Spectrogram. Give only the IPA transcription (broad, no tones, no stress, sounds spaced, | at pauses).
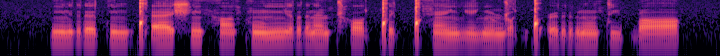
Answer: ĩ r ə t ĩ ǃʼ æ ʃ ĩ h ɑ̃ k ũ ɲ ʌ r æ̃ ʈʰ ɔ ǃ ɪ ǃʰ ɛ̃ ʎ ɛ ʎ ũ ɖ ɔ ǃʼ ə˞ r ũ t i ɓ ɑ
